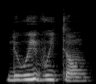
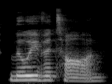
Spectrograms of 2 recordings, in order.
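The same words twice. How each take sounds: First: It is said with a French pronunciation. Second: It is said with an American pronunciation. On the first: "In French, this is pronounced Louis Vuitton" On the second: "In American English, it's very similar"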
